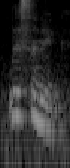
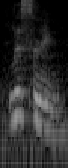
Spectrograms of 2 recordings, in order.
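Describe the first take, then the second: No difference in how they are said.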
